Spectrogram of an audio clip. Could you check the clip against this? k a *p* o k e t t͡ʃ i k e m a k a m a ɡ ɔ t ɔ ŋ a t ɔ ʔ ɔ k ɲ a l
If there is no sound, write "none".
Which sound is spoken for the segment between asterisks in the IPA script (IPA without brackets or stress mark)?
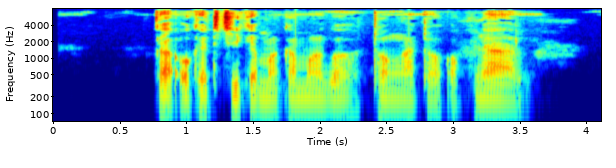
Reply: ʔ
